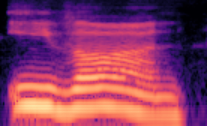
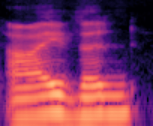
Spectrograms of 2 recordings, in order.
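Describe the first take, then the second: First: It is said with a Russian pronunciation. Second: It is said with an American pronunciation.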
